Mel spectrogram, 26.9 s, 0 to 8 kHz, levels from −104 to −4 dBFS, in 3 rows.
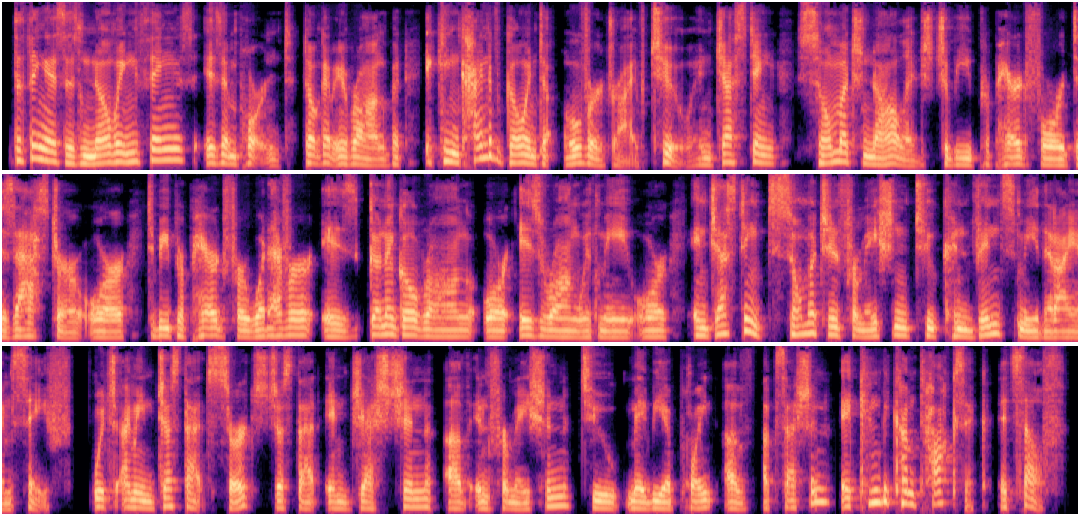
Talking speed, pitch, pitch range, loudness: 180 wpm, 130 Hz, 115-150 Hz, -17 LUFS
